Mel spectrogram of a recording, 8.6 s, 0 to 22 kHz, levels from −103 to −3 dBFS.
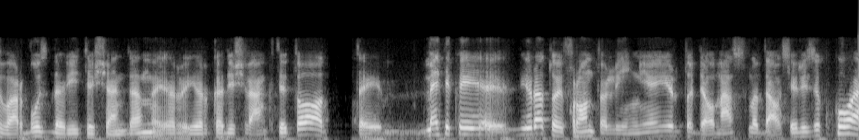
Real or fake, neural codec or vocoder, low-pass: fake; codec, 16 kHz, 8 kbps, FunCodec, trained on Chinese and English, 25 frames a second; 7.2 kHz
